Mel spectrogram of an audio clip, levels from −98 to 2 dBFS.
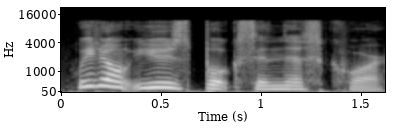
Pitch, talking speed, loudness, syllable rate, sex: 195 Hz, 260 wpm, -19 LUFS, 6.1 syllables/s, female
